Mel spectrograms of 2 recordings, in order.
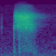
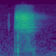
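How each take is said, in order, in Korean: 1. 약하게 바람 빠지는 소리예요. 울림이 거의 없어요. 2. 약하게 바람 빠지는 소리예요. 울림이 거의 없어요.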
